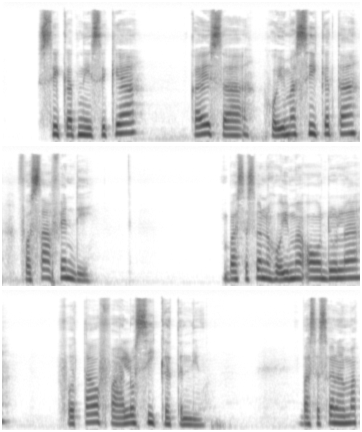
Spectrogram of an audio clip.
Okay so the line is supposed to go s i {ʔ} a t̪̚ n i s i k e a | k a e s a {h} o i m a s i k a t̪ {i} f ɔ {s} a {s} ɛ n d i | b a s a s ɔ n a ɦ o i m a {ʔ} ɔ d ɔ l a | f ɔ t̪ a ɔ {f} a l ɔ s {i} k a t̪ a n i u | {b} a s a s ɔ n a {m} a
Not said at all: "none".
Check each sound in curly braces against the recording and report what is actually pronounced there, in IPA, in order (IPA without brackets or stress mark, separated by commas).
k, h, a, s, f, ʔ, f, i, b, m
